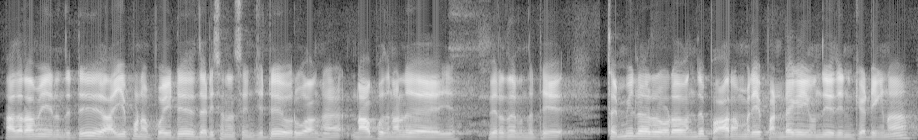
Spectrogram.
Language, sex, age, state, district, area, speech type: Tamil, male, 18-30, Tamil Nadu, Krishnagiri, rural, spontaneous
